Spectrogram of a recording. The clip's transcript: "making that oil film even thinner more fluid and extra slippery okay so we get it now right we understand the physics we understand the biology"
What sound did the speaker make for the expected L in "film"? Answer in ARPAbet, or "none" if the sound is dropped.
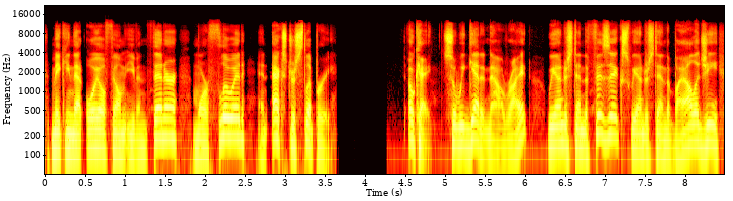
L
